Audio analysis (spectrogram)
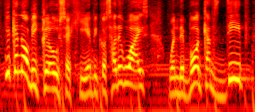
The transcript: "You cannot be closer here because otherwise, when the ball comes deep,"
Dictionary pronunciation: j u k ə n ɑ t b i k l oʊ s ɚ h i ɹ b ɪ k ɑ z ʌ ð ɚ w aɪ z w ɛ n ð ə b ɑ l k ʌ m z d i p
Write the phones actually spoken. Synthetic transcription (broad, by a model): j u k ə n ɑ t b i k l oʊ s ɚ h i ɹ b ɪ k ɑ s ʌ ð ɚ w aɪ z w ɛ n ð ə b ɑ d k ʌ m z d i p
